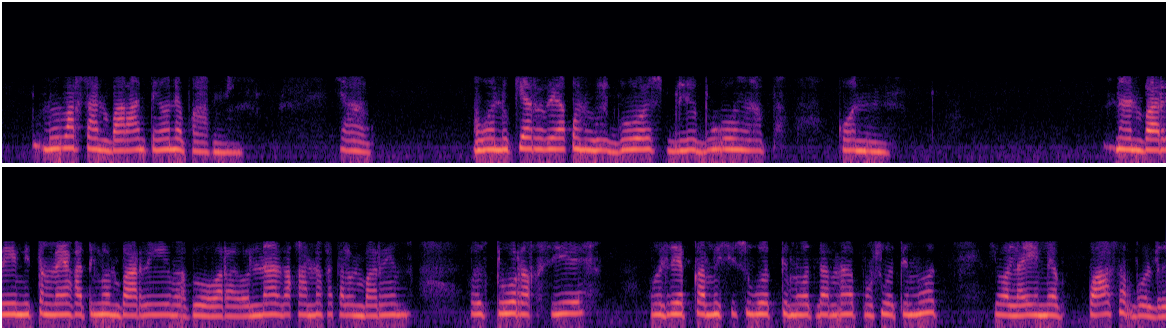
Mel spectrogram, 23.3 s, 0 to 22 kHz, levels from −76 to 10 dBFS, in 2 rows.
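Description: The whole recording carries GSM full-rate codec damage. The codec models the vocal tract and drives it with sparse, regularly spaced pulses, which gives the speech a plainly audible buzzy, gravelly roughness and cuts everything above 4 kHz. The sound fits the 13 kbps full-rate coder.

Lost GSM frames break in at 0.58 to 0.62 s, just before "baran ting onep ap", then at 7.14 to 7.25 s, 8.64 to 8.70 s, 13.4 to 13.47 s, 20.0 to 20.04 s and 22.9 to 22.95 s. These gaps last 20, 60, 20, 40, 20 and 40 ms, which fits one to three 20 ms frames. In each gap the decoder repeats the last good frame's settings, so the speech briefly turns into a rough, metallic ring.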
